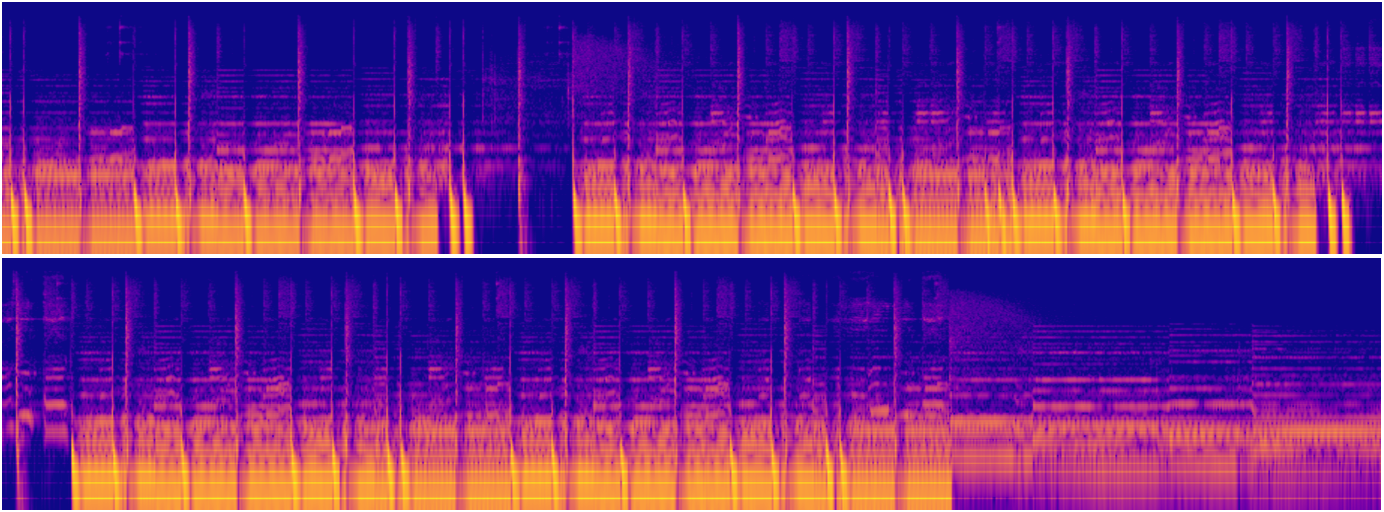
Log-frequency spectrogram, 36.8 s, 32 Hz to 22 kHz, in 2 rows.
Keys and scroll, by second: 13.4 ctrl+z.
